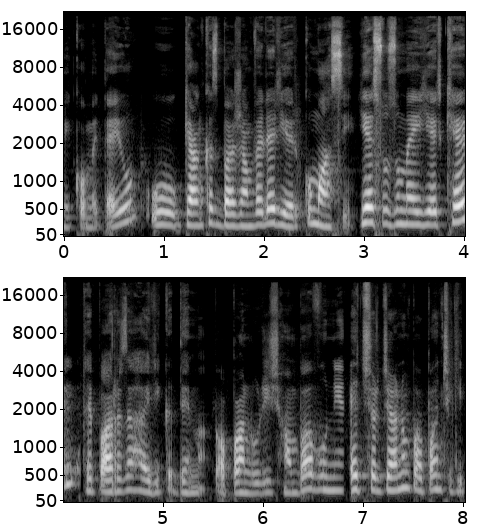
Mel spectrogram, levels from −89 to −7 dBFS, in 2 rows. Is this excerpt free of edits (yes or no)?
no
